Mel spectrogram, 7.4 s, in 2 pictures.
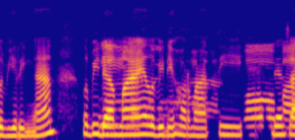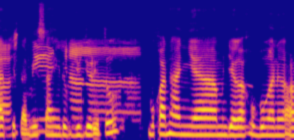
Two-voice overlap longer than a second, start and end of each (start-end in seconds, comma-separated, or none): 3.1-4.7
